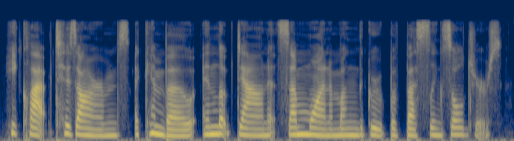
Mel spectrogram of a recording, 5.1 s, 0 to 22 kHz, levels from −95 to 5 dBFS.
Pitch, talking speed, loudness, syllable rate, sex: 190 Hz, 200 wpm, -19 LUFS, 5.1 syllables/s, female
